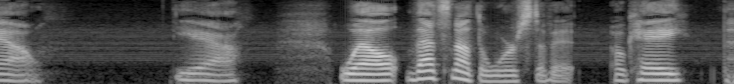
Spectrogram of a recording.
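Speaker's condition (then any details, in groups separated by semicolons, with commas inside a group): No condition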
